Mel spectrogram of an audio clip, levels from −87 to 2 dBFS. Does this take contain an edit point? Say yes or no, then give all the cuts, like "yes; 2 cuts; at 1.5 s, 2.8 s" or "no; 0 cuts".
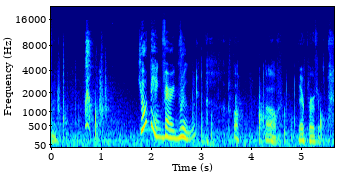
no; 0 cuts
